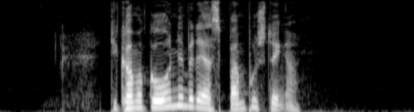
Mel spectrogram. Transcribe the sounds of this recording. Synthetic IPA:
d̥ikʰɒ̽m̰ɐɡ̥ɔ̽ːnəmed̥æɐsb̥ɑ̈mb̥usd̥eŋ̰ɐ

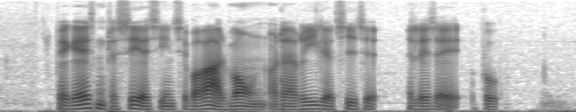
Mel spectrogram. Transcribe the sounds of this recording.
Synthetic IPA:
b̥æɡ̥ɛsn̩pʰlæse̝̰ːɐsie̝nse̝pʰɑ̈ʁɑ̰̈ːd̥ʋɒʊ̰nɒ̽ɾ̥ɑæɐʁiːliɐt͡sʰið̞̰ˠt͡sʰe̝ | æ̥leːsəɛ̰pʰɔ̽

